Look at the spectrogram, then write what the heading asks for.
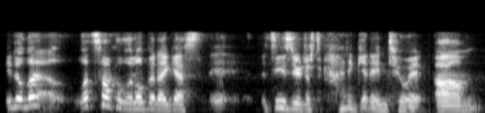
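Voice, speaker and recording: A man's voice: a little high, big pitch swings, a little fast, pushed and bright. Man hosting a podcast, dull lo-fi sound. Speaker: podcast host. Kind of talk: casual podcast discussion.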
